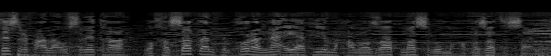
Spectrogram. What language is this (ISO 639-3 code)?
ara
